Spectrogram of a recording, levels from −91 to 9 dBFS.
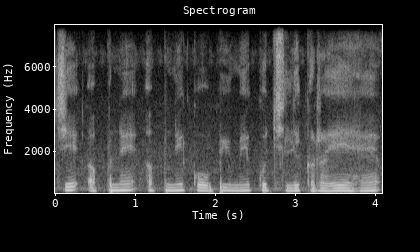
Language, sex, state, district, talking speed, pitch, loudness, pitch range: Hindi, male, Uttar Pradesh, Shamli, 130 wpm, 135 Hz, -17 LUFS, 130-145 Hz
